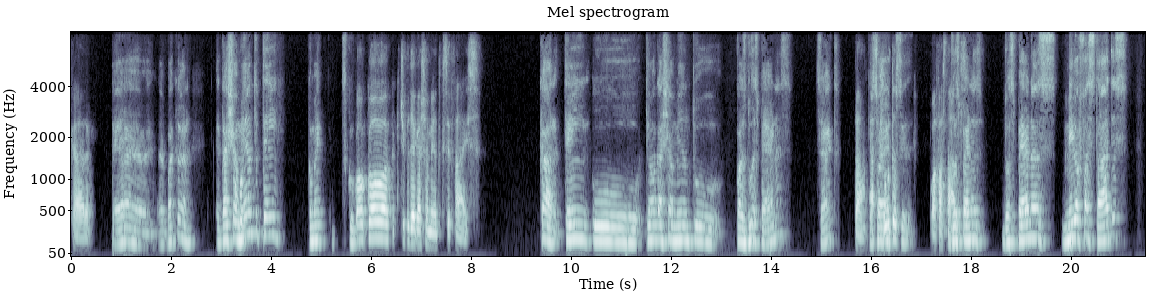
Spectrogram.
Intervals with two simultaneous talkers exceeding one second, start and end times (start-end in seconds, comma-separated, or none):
none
